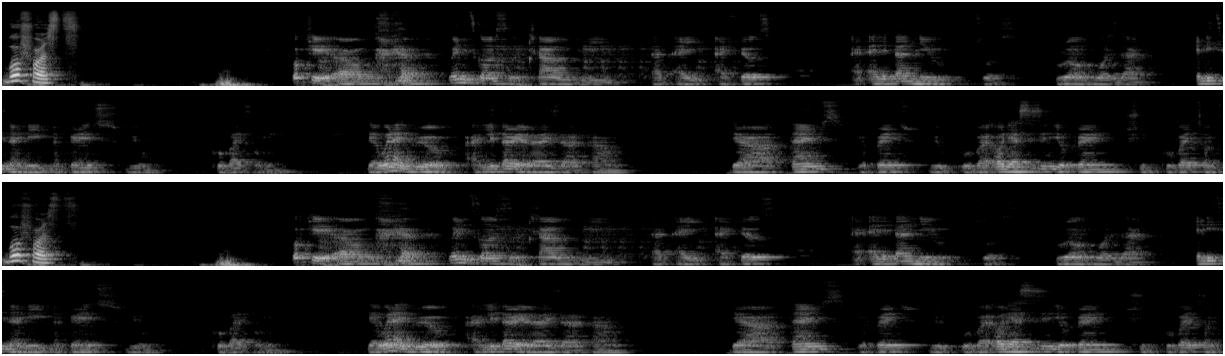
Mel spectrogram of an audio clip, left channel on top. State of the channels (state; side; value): normal; both; correlation 0.39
